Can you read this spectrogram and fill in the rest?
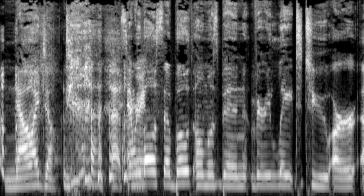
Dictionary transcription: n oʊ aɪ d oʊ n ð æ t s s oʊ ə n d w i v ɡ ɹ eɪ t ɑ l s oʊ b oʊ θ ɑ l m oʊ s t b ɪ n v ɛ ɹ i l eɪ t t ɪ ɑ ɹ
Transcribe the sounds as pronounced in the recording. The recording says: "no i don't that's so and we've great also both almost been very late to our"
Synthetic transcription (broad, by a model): n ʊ aɪ d oʊ n t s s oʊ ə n w i v ɑ l s oʊ b oʊ θ ɑ l m oʊ s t b ɪ n v ɛ ɹ i l eɪ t t ɪ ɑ ɹ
